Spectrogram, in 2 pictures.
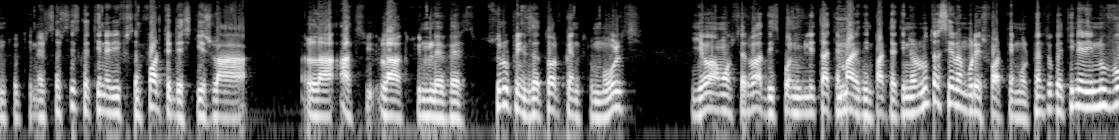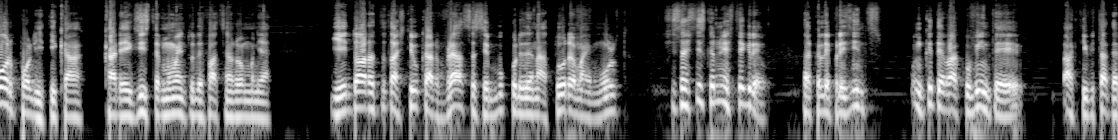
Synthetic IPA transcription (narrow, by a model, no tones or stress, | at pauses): nt̪ɾut̪inerʲsəʃt̪it̪sʲkət̪ine̞ɾisunt̪foart̪e̞d̪e̞skʲiʃla | laʔa̰kt̪laːk̚t̪siunile̞ve̞rs | surpɾinzət̪o̞rʲpe̞nt̪ɾumult̪sʲ | je̞wamo̞bse̞rvat̪̚d̪ispo̞nibilit̪at̪eamaɾe̞d̪inpart̪eat̪ineɾulonut̪ɾesəjeləmuɾeʃt̪foart̪e̞mult̪̚pet̪ɾukət̪ine̞ɾinuvo̞rpo̞lit̪ikakaɾe̞ːɡzist̪əɨnmo̞me̞nt̪uld̪e̞fat̪səɨnro̞mɨnija | je̞jd̪oaɾat̪ɨt̪aʃt̪iwkəarvɾeasəse̞bukuɾed̪e̞nat̪uɾəmajmult̪ | ʃisəʃt̪it̪sʲkənuje̞st̪e̞ɡɾe̞w | d̪̥akəle̞pɾe̞zint̪sʲ | ɨŋkɨt̪e̞vakuvint̪e̞ | ak̚t̪ivit̪at̪ea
